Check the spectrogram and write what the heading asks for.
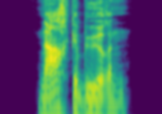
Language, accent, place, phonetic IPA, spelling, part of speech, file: German, Germany, Berlin, [ˈnaːxɡəˌbyːʁən], Nachgebühren, noun, De-Nachgebühren.ogg
- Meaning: plural of Nachgebühr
